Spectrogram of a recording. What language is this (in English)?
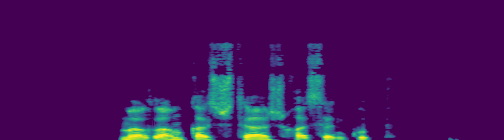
Kabardian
